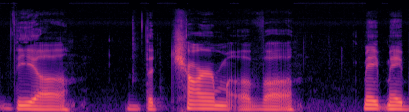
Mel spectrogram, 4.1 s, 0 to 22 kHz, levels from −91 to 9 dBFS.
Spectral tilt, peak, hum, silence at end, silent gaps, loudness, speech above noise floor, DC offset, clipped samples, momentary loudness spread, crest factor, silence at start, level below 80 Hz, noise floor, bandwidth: -7 dB/octave; -8 dBFS; none; 0 s; none; -26 LUFS; 37 dB; under 0.1%; under 0.1%; 13 LU; 18 dB; 0 s; -58 dBFS; -62 dBFS; 14.5 kHz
